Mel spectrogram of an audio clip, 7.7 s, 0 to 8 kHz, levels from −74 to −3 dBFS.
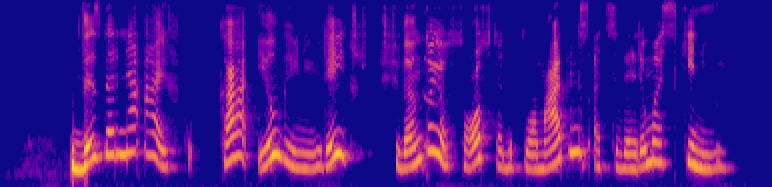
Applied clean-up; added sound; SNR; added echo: neural mask model Resemble Enhance denoiser.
